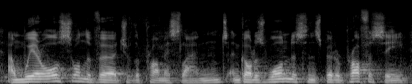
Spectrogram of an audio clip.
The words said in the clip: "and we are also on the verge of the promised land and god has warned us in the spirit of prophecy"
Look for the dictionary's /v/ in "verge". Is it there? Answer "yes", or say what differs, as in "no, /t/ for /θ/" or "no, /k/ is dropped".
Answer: yes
